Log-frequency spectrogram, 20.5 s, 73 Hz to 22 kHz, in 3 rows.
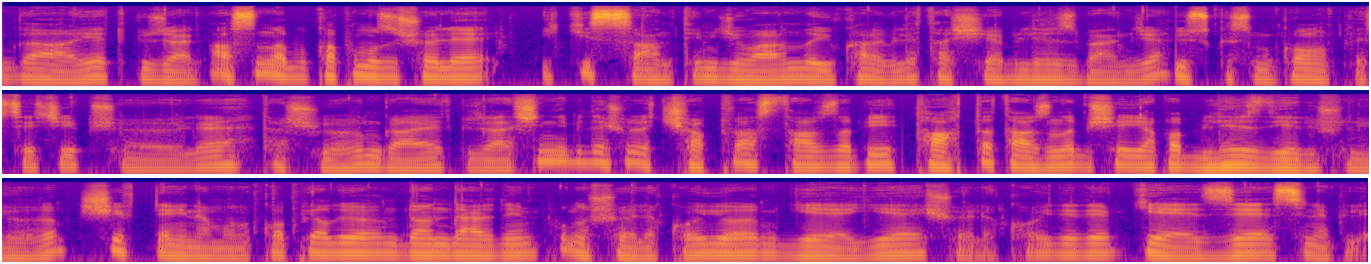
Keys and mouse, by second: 0.4 Tab, 0.4-2.1 middle drag, 1.0 g, 2.0 g, 2.1 click, 2.9-4.9 middle drag, 4.4 Tab, 4.8-8.4 typing, 7.8 ctrl+click, 8.1 Tab, 11.1 Tab, 11.7 3, 13.2 ctrl+l, 13.8 KP_3, 13.9 shift+click, 14.0 shift+d, 15.6 g, 16.3 g, 16.6 ctrl+click, 17.2 g, 17.9-19.1 ctrl+middle drag, 18.5-19.2 typing, 19.1 click, 19.2-20.5 middle drag.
